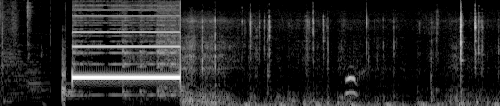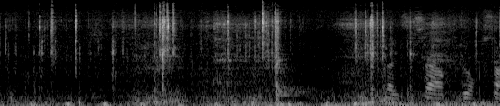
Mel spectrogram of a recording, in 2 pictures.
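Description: A loud steady electronic beep, about a second long, near the start. It is followed by low wind rumble on a helmet-mounted camera's microphone, with scattered clicks and rattles, and voices laughing near the end.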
